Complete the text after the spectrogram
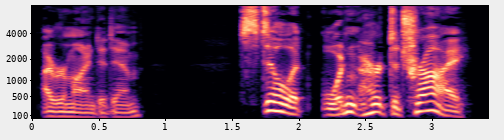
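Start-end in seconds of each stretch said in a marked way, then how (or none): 1.5-3.3 higher, drawn-out coaxing insistence; persistent. A narrator's reading. Oliver still wants to try the door, persisting. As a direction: keep pushing, slow and pitched up. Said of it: "Oliver persisted".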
